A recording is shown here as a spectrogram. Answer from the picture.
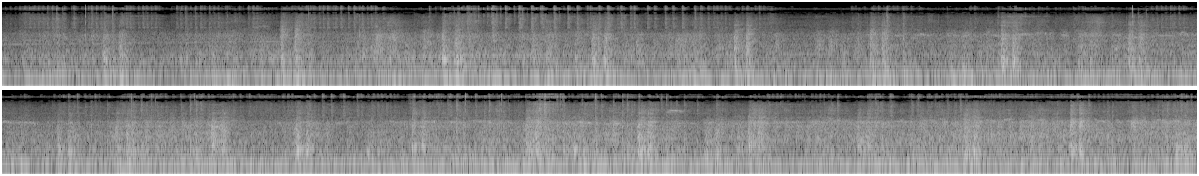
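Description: Ichibata Electric Railway electric train running, heard from the front of the car: a steady low rumble with repeated clicks and knocks as the wheels pass over rail joints.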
